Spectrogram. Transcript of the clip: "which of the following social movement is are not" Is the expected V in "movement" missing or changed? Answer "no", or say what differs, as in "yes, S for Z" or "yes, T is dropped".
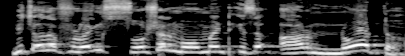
yes, V is dropped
